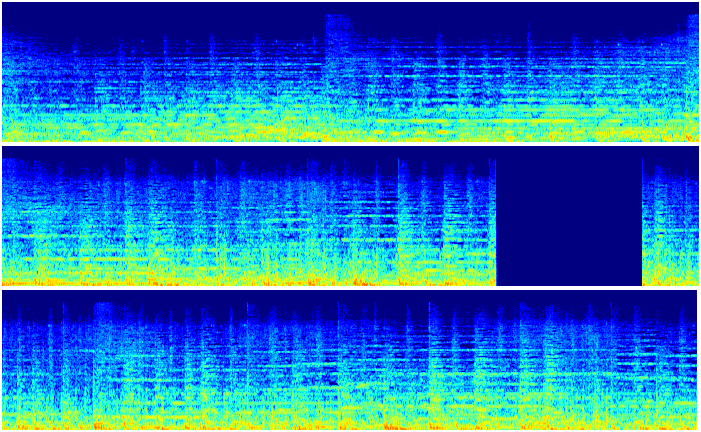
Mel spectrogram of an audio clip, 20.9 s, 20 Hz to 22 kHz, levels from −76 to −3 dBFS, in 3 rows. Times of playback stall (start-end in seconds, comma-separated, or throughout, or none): 11.90-13.37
